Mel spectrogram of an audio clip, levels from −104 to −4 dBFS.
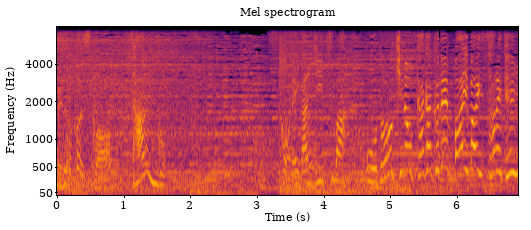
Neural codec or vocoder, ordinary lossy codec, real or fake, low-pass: none; none; real; 7.2 kHz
